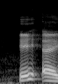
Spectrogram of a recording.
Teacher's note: अगर बात करें ए की, तो इसका उच्चारण होता है कंठ तालव्य से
